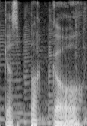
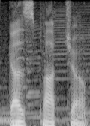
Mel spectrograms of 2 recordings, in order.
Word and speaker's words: gazpacho: How do you pronounce Gazbucko? Gazpacho. Well, clearly the Spanish are saying it wrong.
